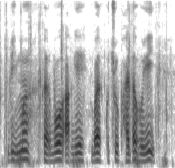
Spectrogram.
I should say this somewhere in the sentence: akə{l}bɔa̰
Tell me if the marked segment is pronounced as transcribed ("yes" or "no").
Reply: no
